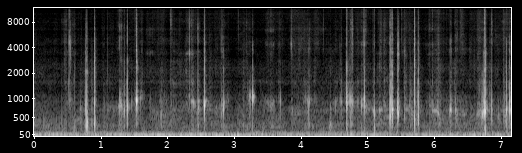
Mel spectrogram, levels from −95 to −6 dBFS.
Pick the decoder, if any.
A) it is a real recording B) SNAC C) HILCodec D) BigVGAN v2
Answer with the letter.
B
